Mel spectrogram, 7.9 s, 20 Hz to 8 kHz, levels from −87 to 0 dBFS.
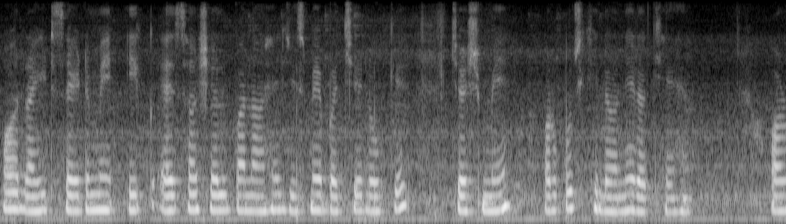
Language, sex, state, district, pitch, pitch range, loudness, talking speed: Hindi, female, Delhi, New Delhi, 205 Hz, 195-215 Hz, -17 LUFS, 150 wpm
